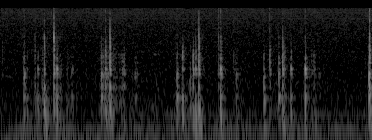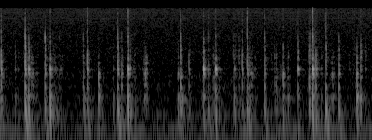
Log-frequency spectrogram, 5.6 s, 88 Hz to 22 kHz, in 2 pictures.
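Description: Long nails tap and scratch near the top edge of a flat, solid, heart-shaped painted wooden sign with glitter. The result is a quiet, irregular patter of short, dry clicks with a faint ticking tone around 1.4 kHz, interspersed with soft scratches, each tap dying away almost instantly.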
